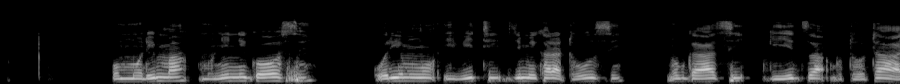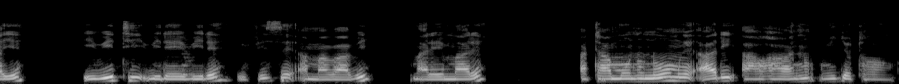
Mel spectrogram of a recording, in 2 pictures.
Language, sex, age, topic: Rundi, female, 18-24, agriculture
